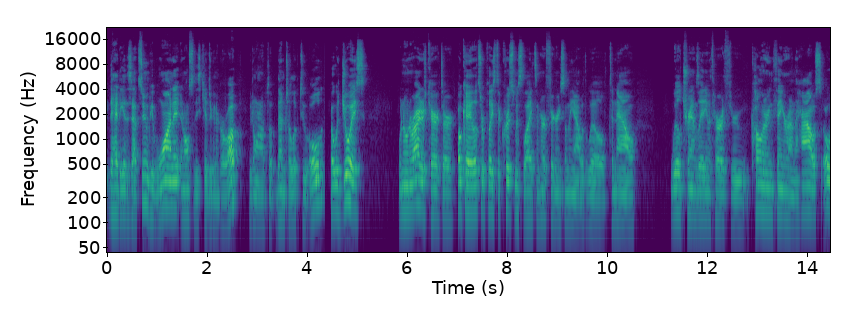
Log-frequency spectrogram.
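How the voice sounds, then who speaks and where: A man giving a casual spoken TV review, opinionated and conversational, dropping fillers like "kinda" and "like" and mimicking imagined viewers in quick asides. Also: mid-range voice, fairly bright tone. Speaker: TV review host.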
